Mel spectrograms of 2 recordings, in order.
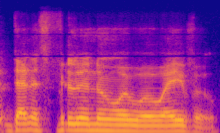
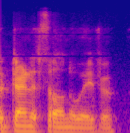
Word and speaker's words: Denis Villeneuve: Denis Villeneuve. – Okay. – Or Denis Villeneuve.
